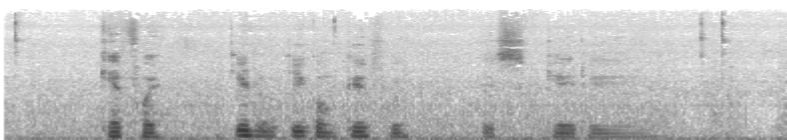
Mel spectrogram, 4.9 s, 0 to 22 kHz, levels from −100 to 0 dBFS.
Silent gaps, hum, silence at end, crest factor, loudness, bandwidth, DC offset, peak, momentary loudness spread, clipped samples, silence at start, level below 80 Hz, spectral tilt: none; none; 0 s; 20 dB; -35 LUFS; 16.5 kHz; under 0.1%; -14 dBFS; 19 LU; under 0.1%; 0.05 s; -50 dBFS; -6 dB/octave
